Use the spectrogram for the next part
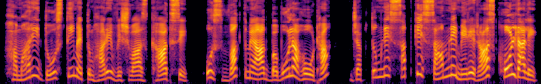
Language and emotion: Hindi, angry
